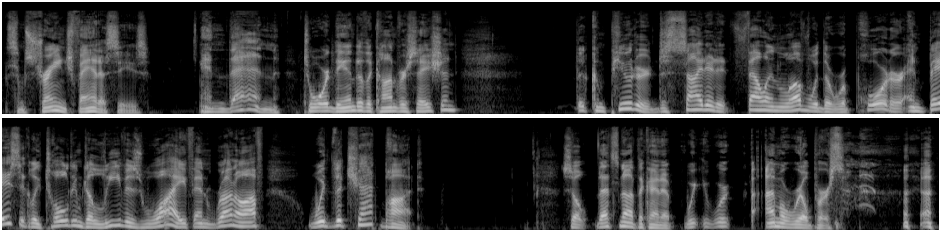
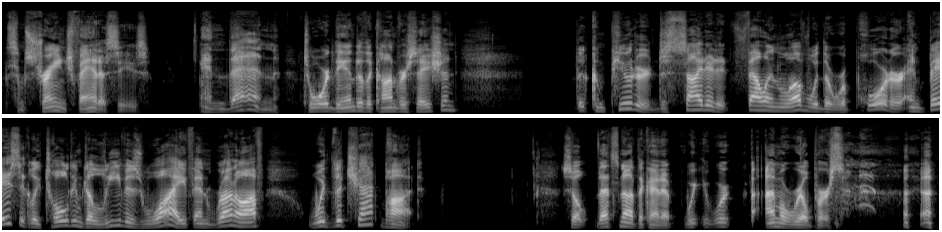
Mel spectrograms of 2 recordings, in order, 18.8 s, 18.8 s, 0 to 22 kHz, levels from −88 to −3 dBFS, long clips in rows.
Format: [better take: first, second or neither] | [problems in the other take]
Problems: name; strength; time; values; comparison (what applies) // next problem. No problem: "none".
first | thin; very; fading below 600 Hz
